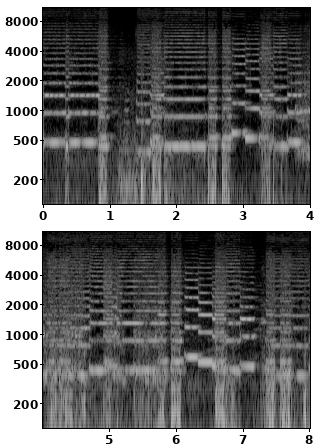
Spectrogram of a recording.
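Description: Basuri-style telolet horn, a bank of roof-mounted trumpet horns on an Isuzu Traga pickup, playing a loud melody of held notes that step up and down in pitch, with short breaks between phrases.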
